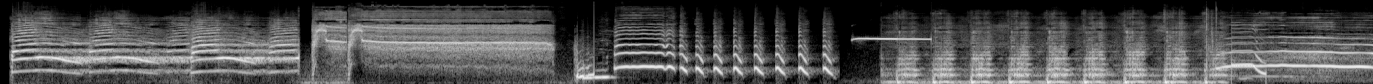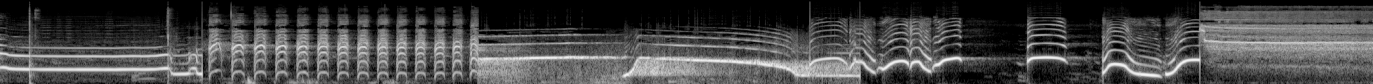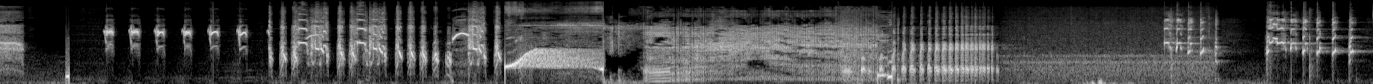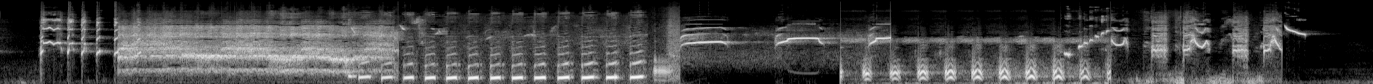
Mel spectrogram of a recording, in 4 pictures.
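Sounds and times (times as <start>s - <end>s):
siren-like wail: 18.5s - 22.6s.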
